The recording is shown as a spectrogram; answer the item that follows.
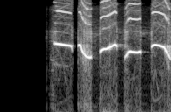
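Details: A male crested white-eye, locally called opior jambul or prenjak daun, from NTT, sings in a loud, continuous rolling style (gacor, ngerol). Five short, sharp whistled notes come in quick succession, each one bending down or up.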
